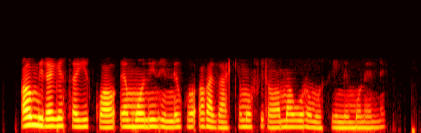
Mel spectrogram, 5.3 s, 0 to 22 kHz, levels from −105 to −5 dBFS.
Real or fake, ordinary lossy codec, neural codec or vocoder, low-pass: fake; none; vocoder, 44.1 kHz, 80 mel bands, Vocos; 3.6 kHz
